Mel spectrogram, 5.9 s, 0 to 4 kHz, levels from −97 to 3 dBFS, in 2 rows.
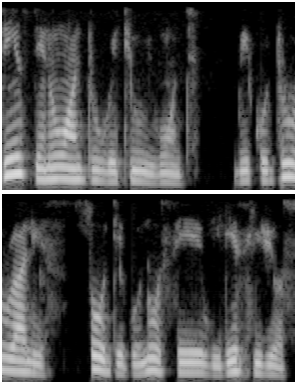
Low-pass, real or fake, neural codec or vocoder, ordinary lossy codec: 3.6 kHz; real; none; none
